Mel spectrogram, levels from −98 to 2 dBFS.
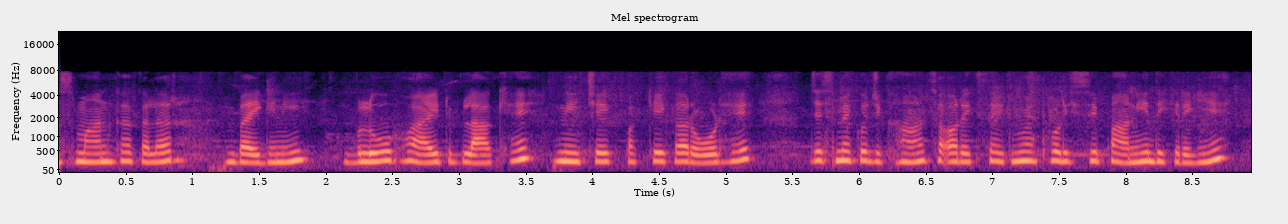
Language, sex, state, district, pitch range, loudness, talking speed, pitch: Hindi, female, Bihar, Kishanganj, 205-230 Hz, -24 LUFS, 180 wpm, 220 Hz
